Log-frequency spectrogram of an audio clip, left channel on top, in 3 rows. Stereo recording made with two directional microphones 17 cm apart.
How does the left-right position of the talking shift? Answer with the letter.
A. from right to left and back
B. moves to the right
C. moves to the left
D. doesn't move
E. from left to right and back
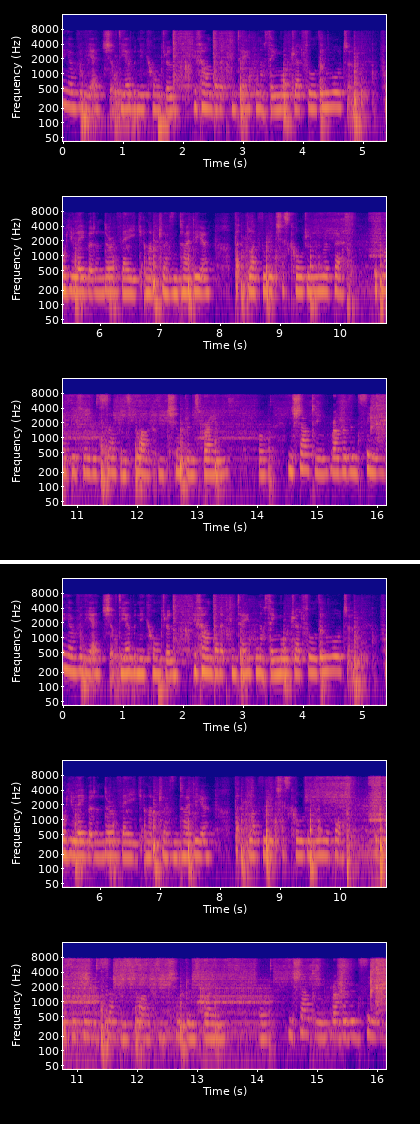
C.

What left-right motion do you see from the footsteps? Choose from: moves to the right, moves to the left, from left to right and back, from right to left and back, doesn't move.
from left to right and back.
